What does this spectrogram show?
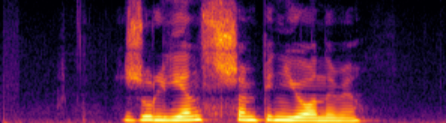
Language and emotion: Russian, neutral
